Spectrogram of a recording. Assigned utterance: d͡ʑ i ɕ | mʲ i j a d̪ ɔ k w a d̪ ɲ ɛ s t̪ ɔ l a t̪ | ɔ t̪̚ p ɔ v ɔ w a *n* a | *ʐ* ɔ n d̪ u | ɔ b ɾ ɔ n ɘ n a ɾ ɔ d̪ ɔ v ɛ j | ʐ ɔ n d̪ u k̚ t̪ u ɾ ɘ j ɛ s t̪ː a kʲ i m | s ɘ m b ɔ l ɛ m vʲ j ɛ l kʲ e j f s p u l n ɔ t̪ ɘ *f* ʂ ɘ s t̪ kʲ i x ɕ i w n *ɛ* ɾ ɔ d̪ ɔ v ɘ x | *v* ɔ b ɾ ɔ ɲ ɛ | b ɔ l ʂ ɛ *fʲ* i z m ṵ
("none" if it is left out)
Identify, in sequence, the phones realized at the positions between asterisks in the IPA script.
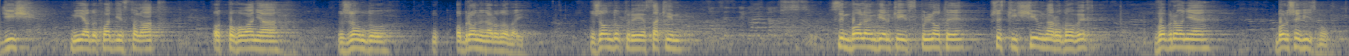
ɲ, ʐ, f, a, v, vʲ

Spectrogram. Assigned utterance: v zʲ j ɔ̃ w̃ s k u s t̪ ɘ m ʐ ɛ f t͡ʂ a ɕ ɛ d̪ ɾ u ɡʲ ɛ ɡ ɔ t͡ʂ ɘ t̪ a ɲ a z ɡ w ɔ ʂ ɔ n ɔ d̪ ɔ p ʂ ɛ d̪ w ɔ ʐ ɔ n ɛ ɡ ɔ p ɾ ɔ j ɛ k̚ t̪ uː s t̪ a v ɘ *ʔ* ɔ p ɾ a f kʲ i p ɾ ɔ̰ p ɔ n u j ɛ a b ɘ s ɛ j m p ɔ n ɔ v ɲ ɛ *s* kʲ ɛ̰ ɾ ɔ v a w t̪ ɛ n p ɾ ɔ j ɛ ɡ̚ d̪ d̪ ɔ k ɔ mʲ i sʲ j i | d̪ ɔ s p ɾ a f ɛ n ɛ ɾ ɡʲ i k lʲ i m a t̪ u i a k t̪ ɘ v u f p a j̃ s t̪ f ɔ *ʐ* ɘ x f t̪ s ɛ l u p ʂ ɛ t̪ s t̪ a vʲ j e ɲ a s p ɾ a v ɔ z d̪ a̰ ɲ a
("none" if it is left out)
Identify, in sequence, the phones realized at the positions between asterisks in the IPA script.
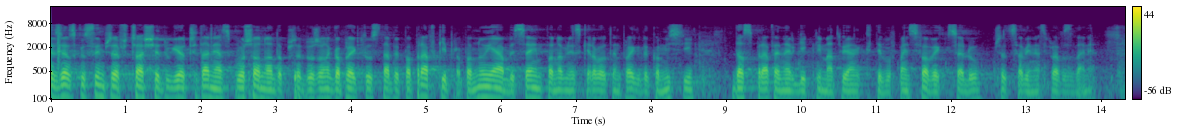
p, s, v

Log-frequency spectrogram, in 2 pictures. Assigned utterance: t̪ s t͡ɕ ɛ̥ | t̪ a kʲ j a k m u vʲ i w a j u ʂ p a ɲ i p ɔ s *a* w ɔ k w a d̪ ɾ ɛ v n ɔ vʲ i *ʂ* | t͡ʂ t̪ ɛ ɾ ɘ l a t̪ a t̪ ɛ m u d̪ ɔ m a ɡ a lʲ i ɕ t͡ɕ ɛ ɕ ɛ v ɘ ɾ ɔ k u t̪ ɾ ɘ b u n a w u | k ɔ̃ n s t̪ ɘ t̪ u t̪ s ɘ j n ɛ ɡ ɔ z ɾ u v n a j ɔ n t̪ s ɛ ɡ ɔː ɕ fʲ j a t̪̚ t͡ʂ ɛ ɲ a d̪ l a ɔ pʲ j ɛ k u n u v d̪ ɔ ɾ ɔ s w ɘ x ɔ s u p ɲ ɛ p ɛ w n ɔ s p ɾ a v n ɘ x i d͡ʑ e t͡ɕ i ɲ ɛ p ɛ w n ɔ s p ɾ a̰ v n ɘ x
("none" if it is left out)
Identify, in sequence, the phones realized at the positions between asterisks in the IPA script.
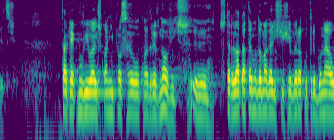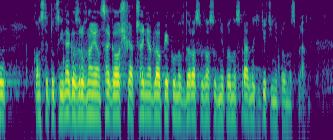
ɛ, t͡ʂ

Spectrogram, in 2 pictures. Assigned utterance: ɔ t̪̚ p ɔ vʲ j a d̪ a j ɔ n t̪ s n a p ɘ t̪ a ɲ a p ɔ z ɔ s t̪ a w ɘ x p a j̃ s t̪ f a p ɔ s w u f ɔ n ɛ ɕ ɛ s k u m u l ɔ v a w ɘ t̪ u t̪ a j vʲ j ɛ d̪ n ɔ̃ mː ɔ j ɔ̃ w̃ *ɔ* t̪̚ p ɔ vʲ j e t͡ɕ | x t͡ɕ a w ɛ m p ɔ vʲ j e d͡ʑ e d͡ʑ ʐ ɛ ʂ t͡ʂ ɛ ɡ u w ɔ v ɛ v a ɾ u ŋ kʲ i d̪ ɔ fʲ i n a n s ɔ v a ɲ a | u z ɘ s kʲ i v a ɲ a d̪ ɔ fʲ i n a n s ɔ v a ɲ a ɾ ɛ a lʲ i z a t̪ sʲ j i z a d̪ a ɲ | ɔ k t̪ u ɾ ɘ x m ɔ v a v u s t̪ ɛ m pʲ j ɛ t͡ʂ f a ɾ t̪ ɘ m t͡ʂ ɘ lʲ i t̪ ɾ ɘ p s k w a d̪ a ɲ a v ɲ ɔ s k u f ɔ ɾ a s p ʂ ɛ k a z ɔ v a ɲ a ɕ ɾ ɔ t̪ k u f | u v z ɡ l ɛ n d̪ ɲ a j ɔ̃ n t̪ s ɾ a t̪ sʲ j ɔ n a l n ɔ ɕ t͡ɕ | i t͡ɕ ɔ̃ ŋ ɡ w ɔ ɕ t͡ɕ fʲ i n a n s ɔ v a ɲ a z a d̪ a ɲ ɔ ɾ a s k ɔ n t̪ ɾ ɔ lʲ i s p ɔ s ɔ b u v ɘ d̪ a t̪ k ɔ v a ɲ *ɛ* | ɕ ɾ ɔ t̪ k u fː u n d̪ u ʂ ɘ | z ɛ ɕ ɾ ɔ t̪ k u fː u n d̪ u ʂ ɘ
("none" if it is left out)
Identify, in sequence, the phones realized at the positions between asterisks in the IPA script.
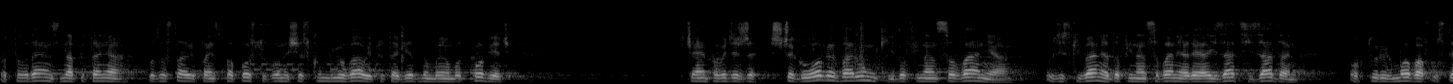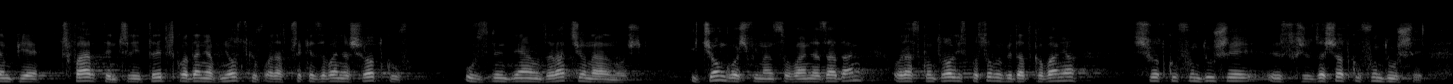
ɔ, a

